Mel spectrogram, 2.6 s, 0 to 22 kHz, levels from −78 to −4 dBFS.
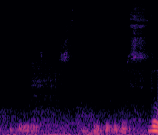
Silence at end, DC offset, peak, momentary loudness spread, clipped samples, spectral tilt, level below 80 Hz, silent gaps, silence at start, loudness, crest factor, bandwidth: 0 s; under 0.1%; -22 dBFS; 10 LU; under 0.1%; -7.5 dB/octave; -54 dBFS; none; 0 s; -45 LUFS; 18 dB; over 20 kHz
